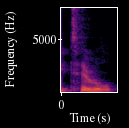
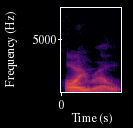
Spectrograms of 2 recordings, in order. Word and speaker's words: Tyrell: in the UK U most people say trell but he pronounces it Tyrell on the videos uh this is a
